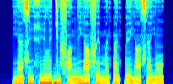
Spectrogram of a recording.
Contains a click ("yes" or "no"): no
